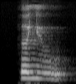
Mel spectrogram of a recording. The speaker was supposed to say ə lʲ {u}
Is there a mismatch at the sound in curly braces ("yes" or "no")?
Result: no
